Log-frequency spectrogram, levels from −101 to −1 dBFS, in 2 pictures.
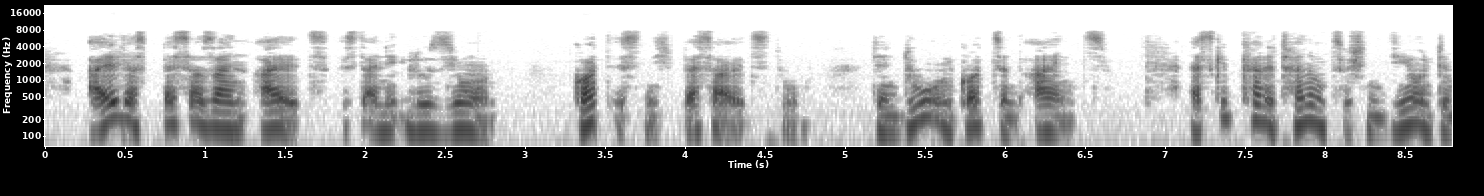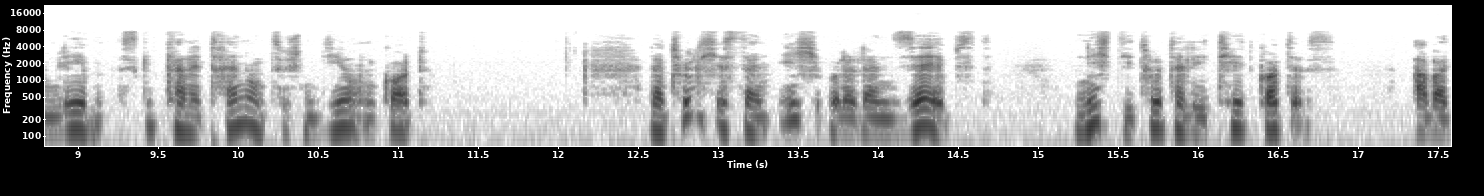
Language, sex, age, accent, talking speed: English, male, 50-69, German, 165 wpm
